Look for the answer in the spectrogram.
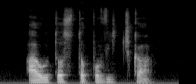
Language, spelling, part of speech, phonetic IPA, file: Polish, autostopowiczka, noun, [ˌawtɔstɔpɔˈvʲit͡ʃka], Pl-autostopowiczka.ogg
